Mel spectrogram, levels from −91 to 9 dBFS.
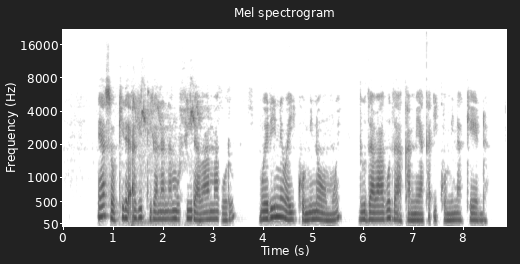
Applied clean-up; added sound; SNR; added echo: classical method spectral subtraction.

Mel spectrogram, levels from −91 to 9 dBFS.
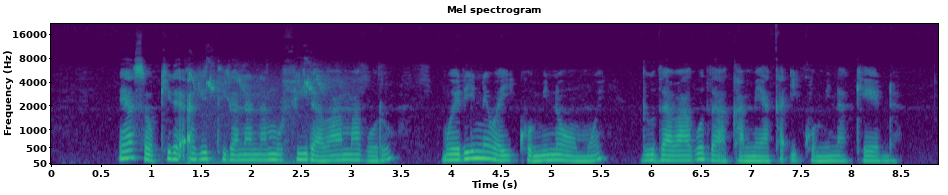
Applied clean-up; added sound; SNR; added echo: none; Bird; 13 dB; none.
